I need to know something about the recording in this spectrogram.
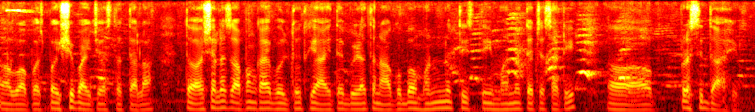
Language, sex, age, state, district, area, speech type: Marathi, male, 18-30, Maharashtra, Thane, urban, spontaneous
